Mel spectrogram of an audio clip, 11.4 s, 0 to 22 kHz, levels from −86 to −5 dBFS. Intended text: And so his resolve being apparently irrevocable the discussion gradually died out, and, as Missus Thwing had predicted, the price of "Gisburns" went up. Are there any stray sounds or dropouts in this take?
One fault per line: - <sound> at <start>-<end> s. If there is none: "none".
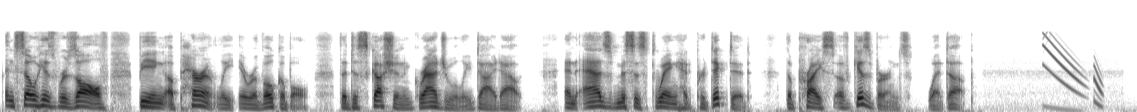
- chirp at 10.4-11.0 s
